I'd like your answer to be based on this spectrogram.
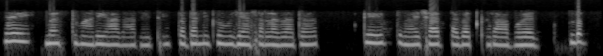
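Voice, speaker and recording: A woman's voice: a little high, fairly even intonation, a little fast, dry recording. A woman chatting casually and privately as a caller on a phone call. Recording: dry, narrow tinny phone line.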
